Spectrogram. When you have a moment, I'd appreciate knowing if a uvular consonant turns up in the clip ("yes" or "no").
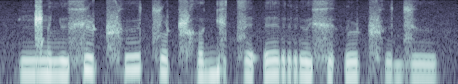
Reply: no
